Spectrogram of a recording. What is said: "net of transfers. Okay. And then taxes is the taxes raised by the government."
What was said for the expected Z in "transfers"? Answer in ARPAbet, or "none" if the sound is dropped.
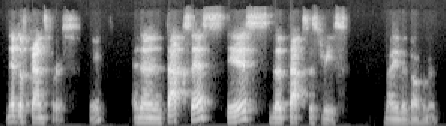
S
